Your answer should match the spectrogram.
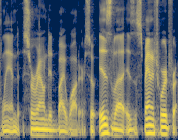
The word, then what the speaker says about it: Isla: So Isla is a Spanish word for island and also a Scottish given name pronounced Isla, which has no relation to the English word isle.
